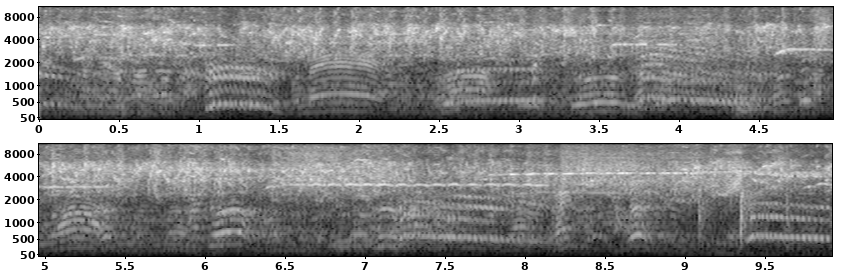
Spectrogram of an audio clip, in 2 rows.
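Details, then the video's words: Competition lovebird performing a long-running konslet song on the contest pole, scoring over 2,800 points. Rapid, overlapping arched chirps and squeaky twitters pour out without pause, with thin high whistles and a man's exclamation at the start. "Love Bird KONSLET KAISAR DURASINYA Bikin GEMPAR"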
